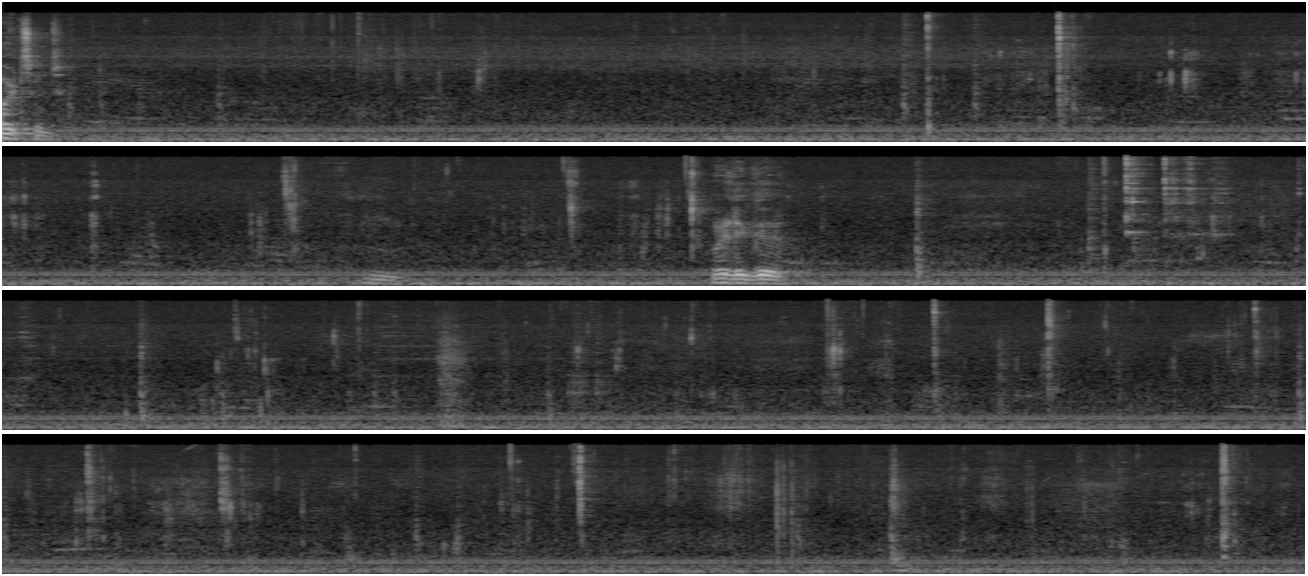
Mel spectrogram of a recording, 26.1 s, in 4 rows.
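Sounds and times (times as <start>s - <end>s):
person chewing: 4.4s - 10.1s, 13.7s - 26.0s.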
